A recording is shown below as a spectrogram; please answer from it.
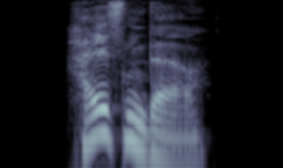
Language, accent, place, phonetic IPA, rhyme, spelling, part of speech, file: German, Germany, Berlin, [ˈhaɪ̯sn̩dɐ], -aɪ̯sn̩dɐ, heißender, adjective, De-heißender.ogg
- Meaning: inflection of heißend: 1. strong/mixed nominative masculine singular 2. strong genitive/dative feminine singular 3. strong genitive plural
